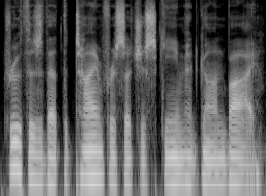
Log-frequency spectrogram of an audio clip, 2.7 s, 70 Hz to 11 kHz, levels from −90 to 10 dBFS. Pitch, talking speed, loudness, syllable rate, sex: 95 Hz, 295 wpm, -18 LUFS, 5.4 syllables/s, male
